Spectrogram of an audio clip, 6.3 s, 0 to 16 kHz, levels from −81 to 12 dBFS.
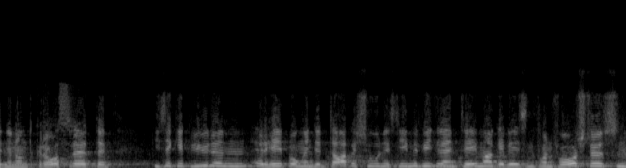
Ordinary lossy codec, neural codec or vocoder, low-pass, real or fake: Opus, 16 kbps; none; 7.2 kHz; real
